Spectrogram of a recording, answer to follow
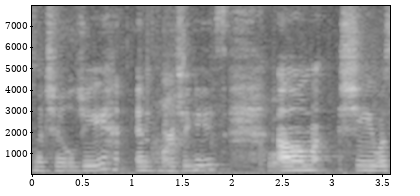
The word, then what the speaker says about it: Matilde: yeah, so my character Matilda, pronounced Matilde in Portuguese.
